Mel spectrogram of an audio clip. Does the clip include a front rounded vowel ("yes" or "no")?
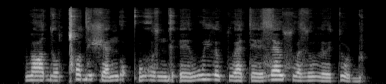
yes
